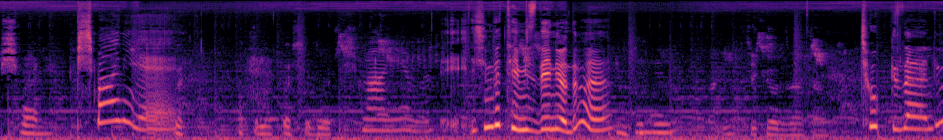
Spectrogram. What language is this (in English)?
Turkish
